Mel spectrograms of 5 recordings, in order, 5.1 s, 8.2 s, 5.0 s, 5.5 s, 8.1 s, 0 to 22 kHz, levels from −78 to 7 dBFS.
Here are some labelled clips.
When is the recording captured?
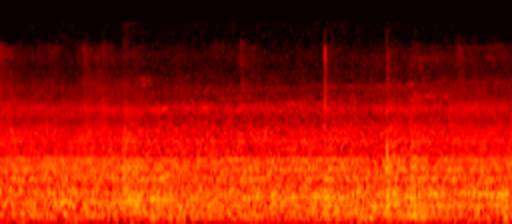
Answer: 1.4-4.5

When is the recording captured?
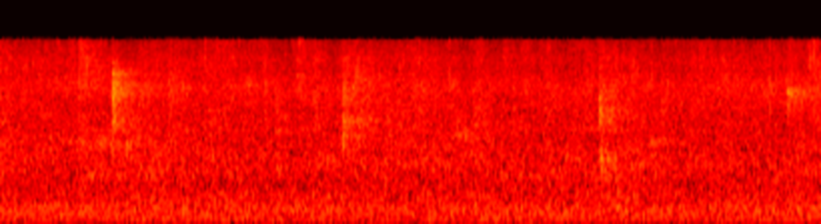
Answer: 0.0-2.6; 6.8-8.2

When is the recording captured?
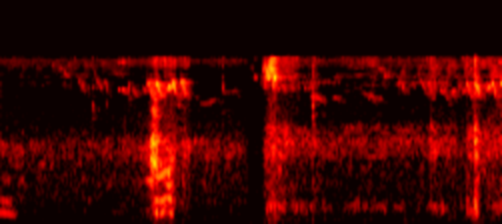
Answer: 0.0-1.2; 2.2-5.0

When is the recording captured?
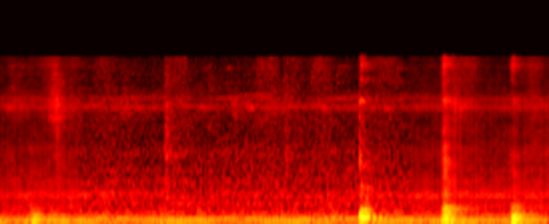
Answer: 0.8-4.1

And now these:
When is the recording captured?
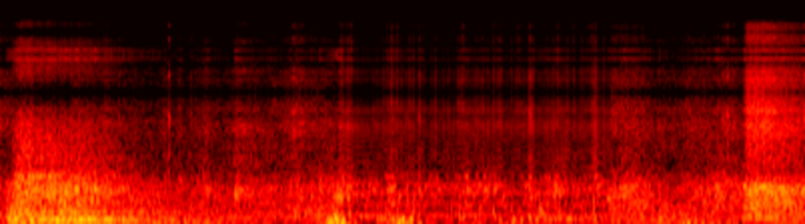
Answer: 0.0-3.4; 6.1-8.1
